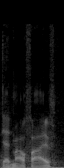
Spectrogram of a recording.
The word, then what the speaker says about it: Deadmau5: Deadmau5.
